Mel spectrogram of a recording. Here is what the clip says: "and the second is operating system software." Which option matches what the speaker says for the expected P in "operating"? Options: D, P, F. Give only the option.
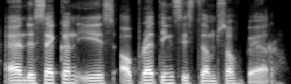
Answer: P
